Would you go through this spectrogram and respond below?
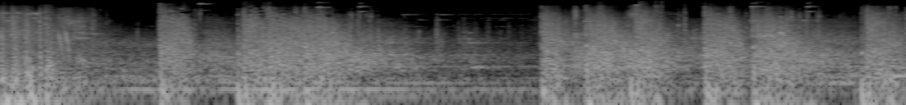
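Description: Gunfire in the crime video game L.A. Noire, dense bursts of loud rapid shots in several volleys separated by brief lulls, close and dominant with no talk.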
